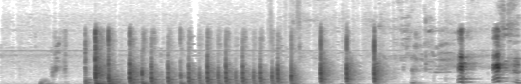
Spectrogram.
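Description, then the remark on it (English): Hands rapidly tap out a fairly loud drum roll on a hard surface, a quick run of sharp hits that slows into a few spaced final thumps, with a brief vocal sound at the end. “That's my drum roll.”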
